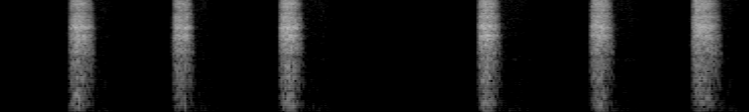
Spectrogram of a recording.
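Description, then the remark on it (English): Six short, sharp nasal sniffs, in two quick sets of three with a pause between, each a brief airy burst with no talking. “Yes, I'm sniffing with my nose.”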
